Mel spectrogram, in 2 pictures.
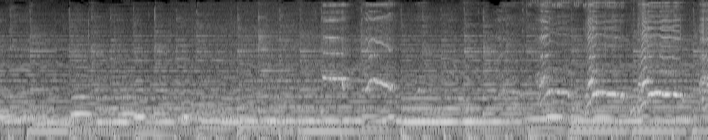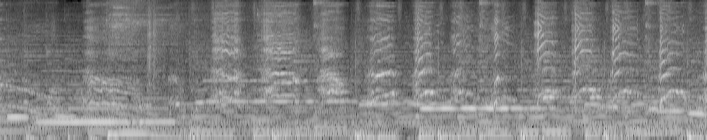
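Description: Background music playing, with three-week-old Labrador puppies whimpering and squealing over it. Their short, high whines come more and more often from about halfway through.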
